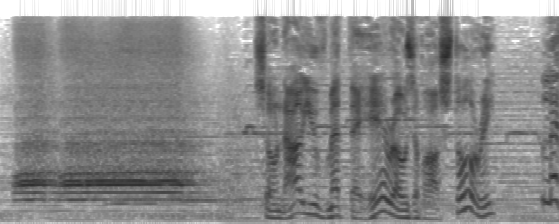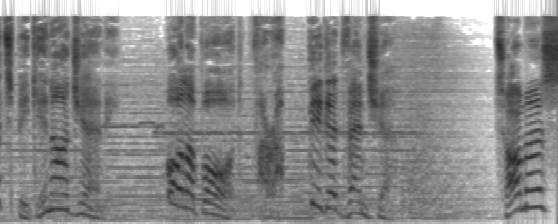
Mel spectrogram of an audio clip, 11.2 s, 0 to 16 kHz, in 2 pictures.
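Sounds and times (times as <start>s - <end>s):
big steam locomotive whistle blast: 0.0s - 2.6s
speech: 2.6s - 9.6s, 10.6s - 11.1s.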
